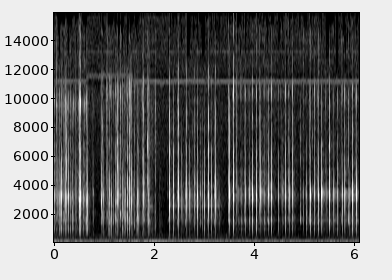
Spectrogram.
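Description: Fingertips type steadily on a compact mechanical keyboard with Banana Splits switches and pastel plastic keycaps, using one or both hands. Quick, crisp clacks with a bright, high edge come in fast bursts with brief pauses, over a steady low hum.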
